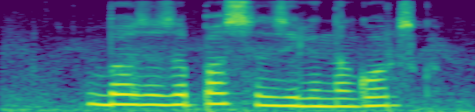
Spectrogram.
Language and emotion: Russian, neutral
